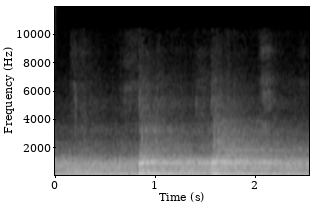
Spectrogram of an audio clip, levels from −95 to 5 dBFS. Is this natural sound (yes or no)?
yes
